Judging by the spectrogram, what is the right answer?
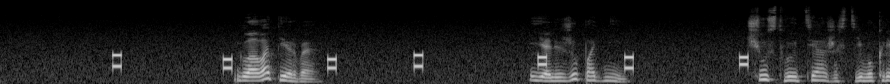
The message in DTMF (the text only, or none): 9 4 4 9 0 5 0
